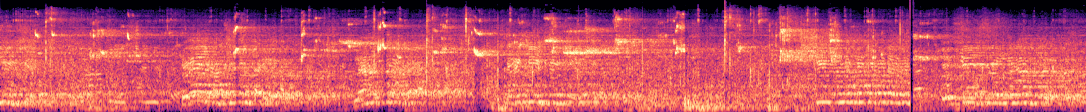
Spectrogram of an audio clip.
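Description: Table tennis ball clicking off the table and bats in quick, irregular knocks during a rally, over steady chatter of voices.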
